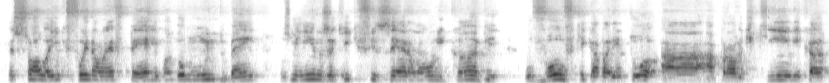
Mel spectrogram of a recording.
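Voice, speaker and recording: A man with a high voice, recorded at low quality, teaches a live online chemistry review. He's upbeat and encouraging, calls on students by name, and often checks that they understand.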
